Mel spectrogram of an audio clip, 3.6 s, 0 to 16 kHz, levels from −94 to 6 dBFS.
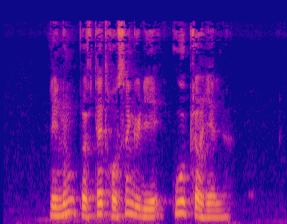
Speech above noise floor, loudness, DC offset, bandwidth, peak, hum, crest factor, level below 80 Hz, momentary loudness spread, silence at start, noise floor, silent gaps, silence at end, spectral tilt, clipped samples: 42 dB; -24 LUFS; under 0.1%; 11.5 kHz; -8 dBFS; none; 18 dB; -60 dBFS; 6 LU; 0.6 s; -65 dBFS; none; 0.75 s; -5 dB/octave; under 0.1%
